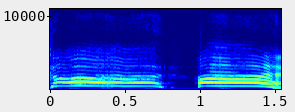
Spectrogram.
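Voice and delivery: very high, startled yelps; mock panicked cries. Firemen reacting to the fire, hammed-up shrieks. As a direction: squeal in fake alarm. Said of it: "they're like".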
